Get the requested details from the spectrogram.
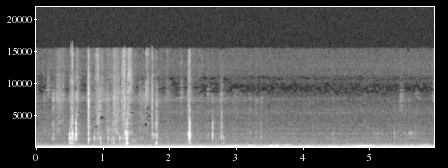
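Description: Fingertips and nails tap and scratch the hair and torso of a Dragon Ball Zamasu plastic action figure, about 15 cm tall, with a hard plastic body and a purple arm. Sharp, dry clicks and brief scrapes come mostly in the first half, with a few scattered taps later, over a quiet, steady low hum.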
